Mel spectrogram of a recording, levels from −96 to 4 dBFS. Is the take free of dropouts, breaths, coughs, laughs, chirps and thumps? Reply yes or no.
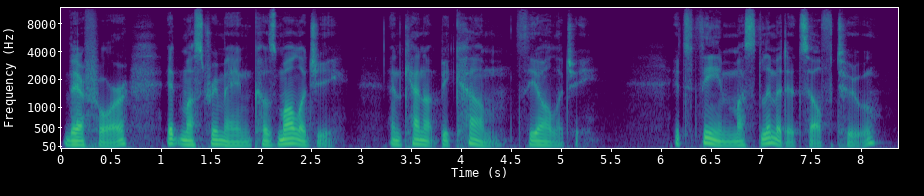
yes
